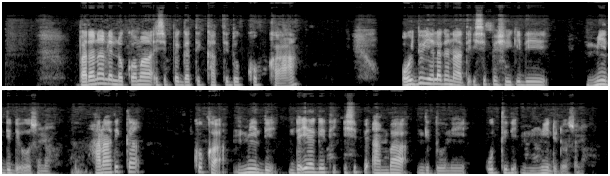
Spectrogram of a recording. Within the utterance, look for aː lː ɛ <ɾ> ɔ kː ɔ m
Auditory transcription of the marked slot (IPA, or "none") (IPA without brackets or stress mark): l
